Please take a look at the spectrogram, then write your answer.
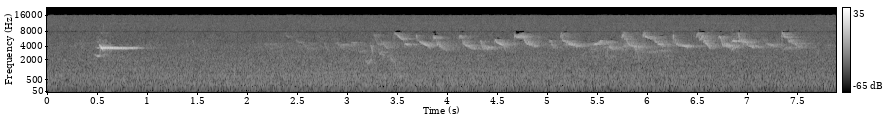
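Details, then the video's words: Narcissus flycatcher singing only briefly, captured with an Olympus PEN E-P1 camera: one clear high pure whistle, then from about three seconds a run of faint, rapid, high chirping notes over steady background hiss. "キビタキ / Narcissus Flycatcher"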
